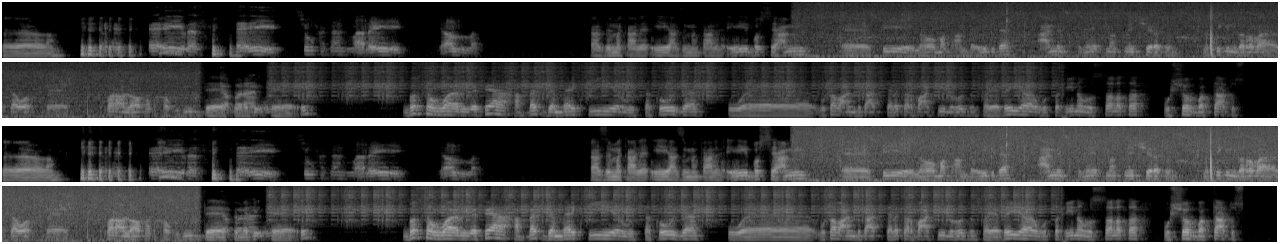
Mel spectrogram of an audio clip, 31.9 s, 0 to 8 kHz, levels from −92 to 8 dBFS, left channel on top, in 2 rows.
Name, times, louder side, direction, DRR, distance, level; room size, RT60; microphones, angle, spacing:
voice 1, 0.0-1.5 2.0-2.3 2.6-2.8 7.4-10.1 10.5-12.7 12.9-14.8 15.0-16.8 17.3-19.8 21.0-24.7 25.0-31.5, right 5 dB, 90° right, 0.7 m, -40 dB
voice 2, 1.8-2.5 2.9-3.5 3.7-5.0 5.5-6.0 18.7-19.6, left 2 dB, 65° left, 2.4 m, -46 dB
sound 1, 9.9-18.4, right 8 dB, 45° right, 0.4 m, -44 dB
sound 2, 19.3-29.2, right 7 dB, 65° right, 1.5 m, -49 dB
13.5 x 4.8 x 2.5 m
head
